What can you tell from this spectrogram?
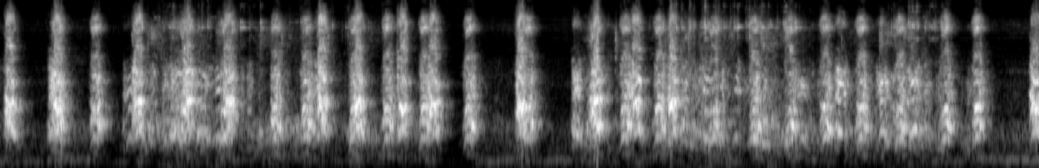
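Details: Pair of rescue Rat Terrier fosters barking during dog play, one dressed in a sweater; rapid high-pitched yapping in long volleys, a short lull near the middle, then renewed fast barking to the end.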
